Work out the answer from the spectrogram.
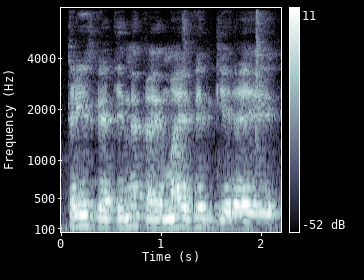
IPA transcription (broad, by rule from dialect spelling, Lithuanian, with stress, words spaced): ˈtʲrʲiːs ɡrʲɛtʲɪˈmʲɪ kɐɪˈmɐɪ ˈʋʲɪdʲɡʲɪrʲɛɪ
